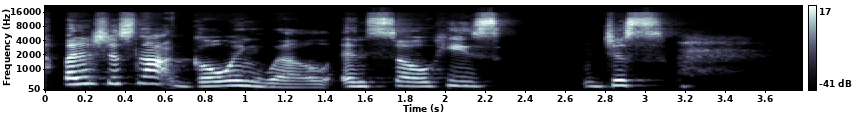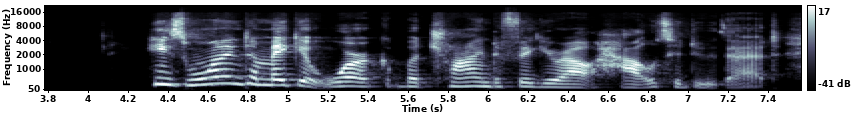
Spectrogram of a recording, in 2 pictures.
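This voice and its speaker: A woman hosting a casual live recap, talking in an expressive, playful, giggly way with emphatic asides. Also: mid-range voice. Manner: giggly, expressive, laughs often while talking. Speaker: host of a live recap and discussion. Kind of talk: casual livestream chat recapping a story.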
